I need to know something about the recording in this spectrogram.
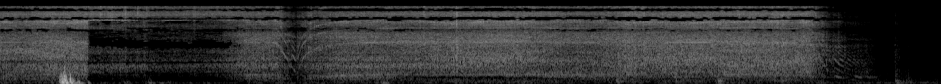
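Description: An electric hedge trimmer buzzes loudly while it cuts through leafy branches.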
